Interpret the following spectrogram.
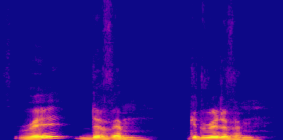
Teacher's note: With him, we drop the H.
